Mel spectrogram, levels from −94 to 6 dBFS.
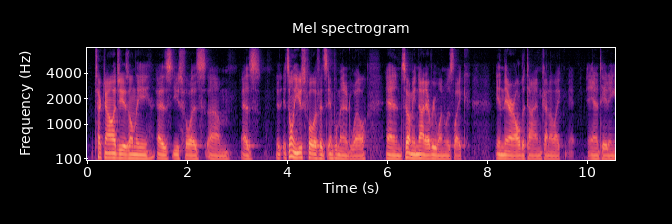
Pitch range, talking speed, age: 90-110 Hz, 180 wpm, 20-39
